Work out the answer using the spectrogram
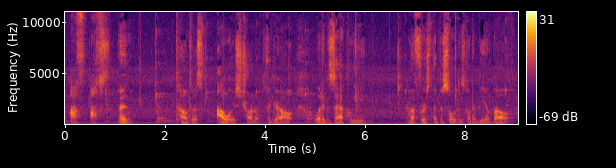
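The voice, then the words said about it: Sick, strained voice. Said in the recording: “sorry about my voice. I'm really recovering from a nasty flu”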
